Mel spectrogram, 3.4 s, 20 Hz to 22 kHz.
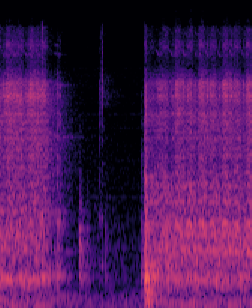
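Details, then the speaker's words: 1961 VW Beetle barn find, old starter reinstalled after cleaning the ground and bolt: brief delay, then it cranks the engine steadily with an even churn. Normal cranking; battery confirmed okay, replacement starter judged probably shot. "And that's the old starter. That's the old one. And now it's going. It's delayed for a second."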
